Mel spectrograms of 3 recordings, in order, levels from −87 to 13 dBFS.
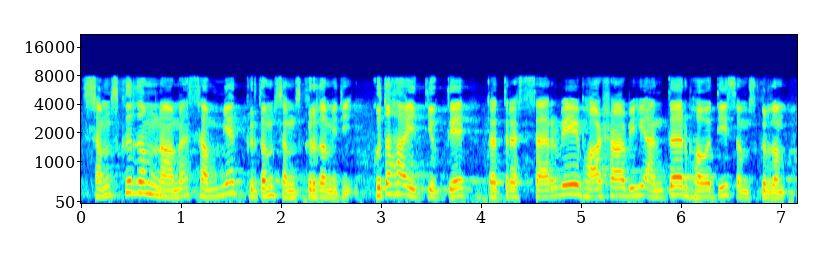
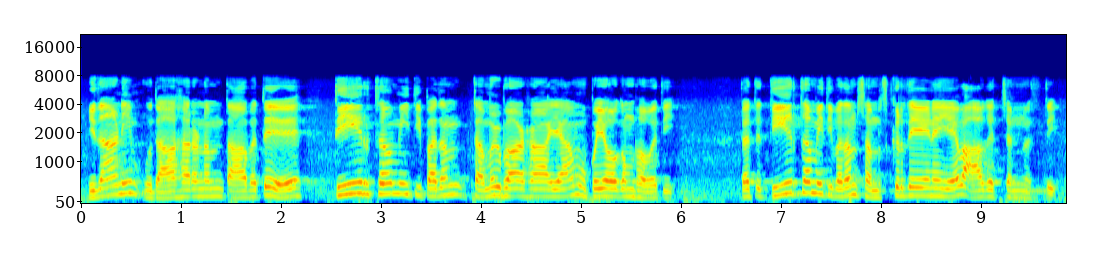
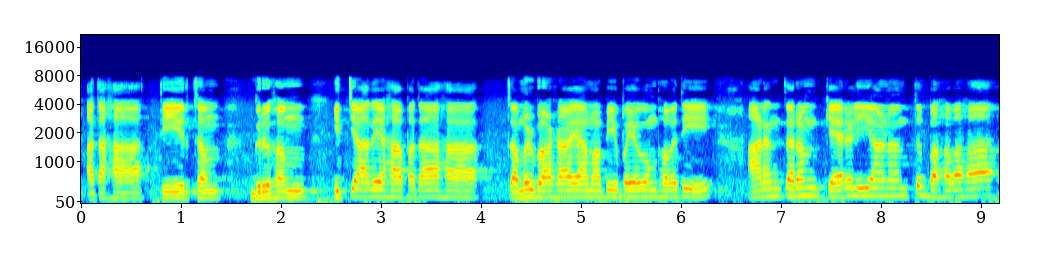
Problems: constant background noise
